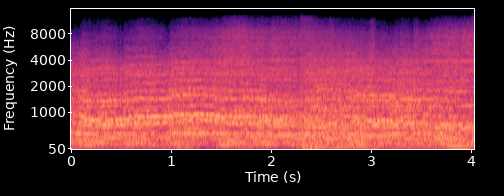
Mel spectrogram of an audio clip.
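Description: Orchestral trailer music with a choir singing long held notes.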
